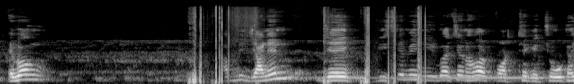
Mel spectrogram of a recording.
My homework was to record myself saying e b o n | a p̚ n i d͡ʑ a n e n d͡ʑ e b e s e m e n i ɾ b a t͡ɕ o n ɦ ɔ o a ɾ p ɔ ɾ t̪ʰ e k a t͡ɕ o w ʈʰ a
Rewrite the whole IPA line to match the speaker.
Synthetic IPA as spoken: e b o ŋ | a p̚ n i d͡ʑ a n e n d͡ʑ e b i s e m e n i ɾ b a t͡ɕ o n ɦ ɔ o a ɾ p ɔ ɾ t̪ʰ e k e t͡ɕ o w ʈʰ a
